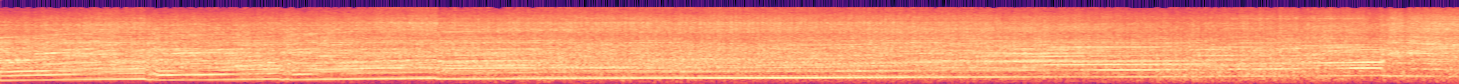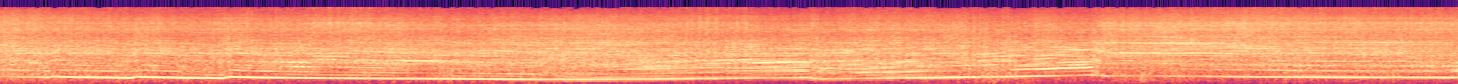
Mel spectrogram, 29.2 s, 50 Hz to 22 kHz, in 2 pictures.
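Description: BMW S1000RR inline-four superbike engine heard onboard at track speed, with wind rushing over the microphone. It revs up through quick upshifts in the first few seconds, then pulls for a long stretch with slowly rising revs. About halfway through, the revs drop under braking, with a few stepped downshifts. Then it accelerates through another upshift and eases off near the end.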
